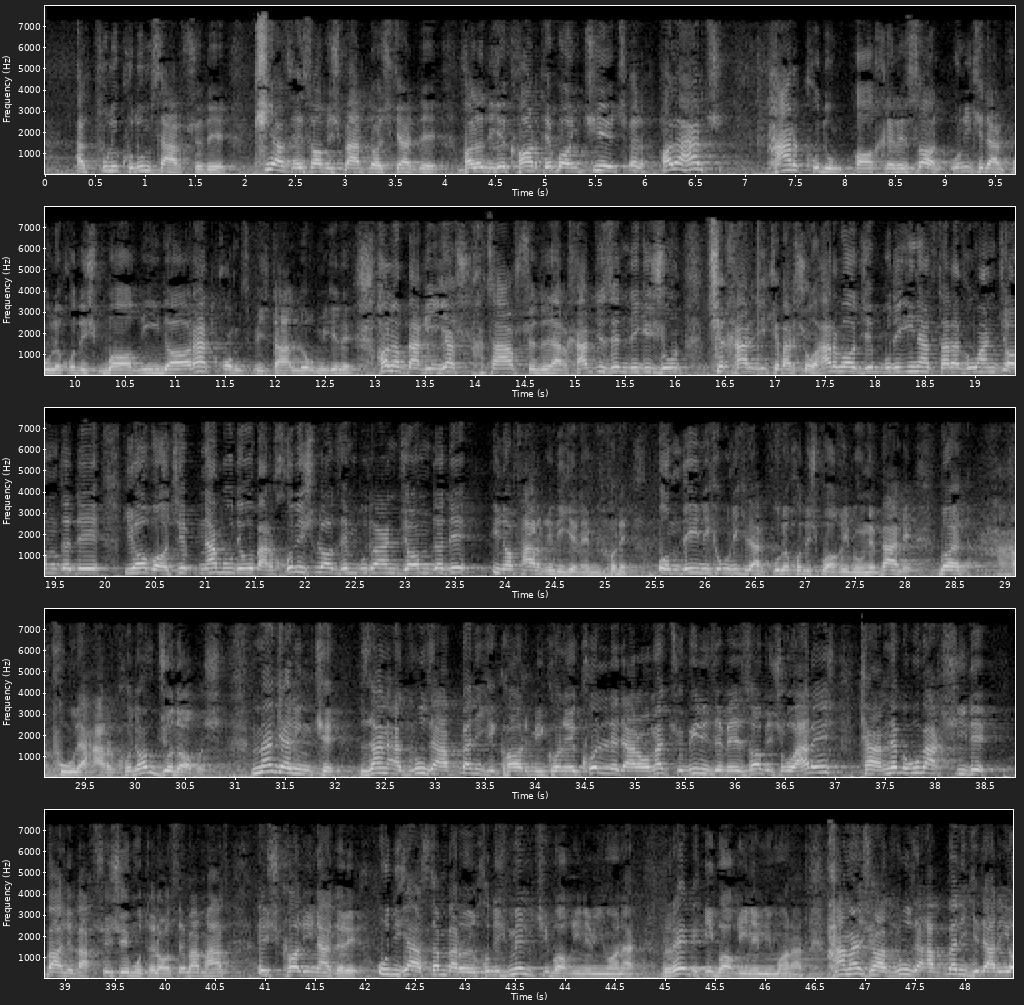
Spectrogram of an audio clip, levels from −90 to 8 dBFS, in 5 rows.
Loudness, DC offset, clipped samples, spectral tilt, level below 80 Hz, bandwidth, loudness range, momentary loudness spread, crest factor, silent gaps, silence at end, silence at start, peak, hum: -20 LUFS; under 0.1%; under 0.1%; -6.5 dB/octave; -42 dBFS; 8 kHz; 2 LU; 5 LU; 14 dB; none; 0 s; 0 s; -6 dBFS; none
